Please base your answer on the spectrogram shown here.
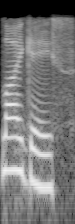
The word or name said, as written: ligase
